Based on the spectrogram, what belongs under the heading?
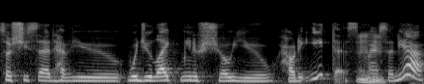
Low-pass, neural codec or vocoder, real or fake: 7.2 kHz; none; real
